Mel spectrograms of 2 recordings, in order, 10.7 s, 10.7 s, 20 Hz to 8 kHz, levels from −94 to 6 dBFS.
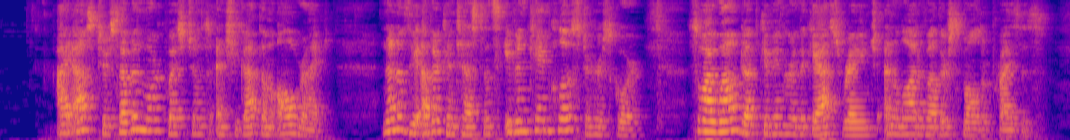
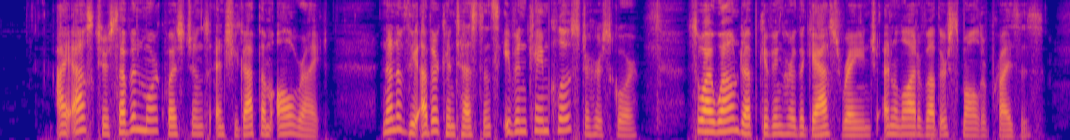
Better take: second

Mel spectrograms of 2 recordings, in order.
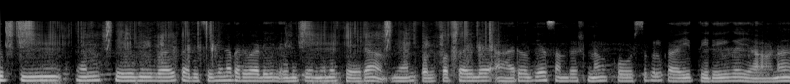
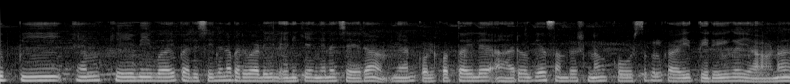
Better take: second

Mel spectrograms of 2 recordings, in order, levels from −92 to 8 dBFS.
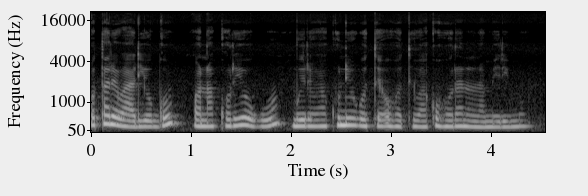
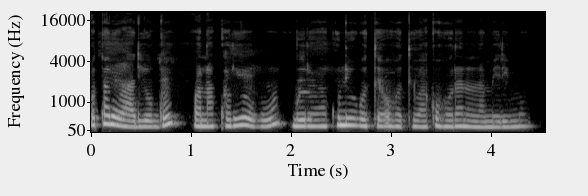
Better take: first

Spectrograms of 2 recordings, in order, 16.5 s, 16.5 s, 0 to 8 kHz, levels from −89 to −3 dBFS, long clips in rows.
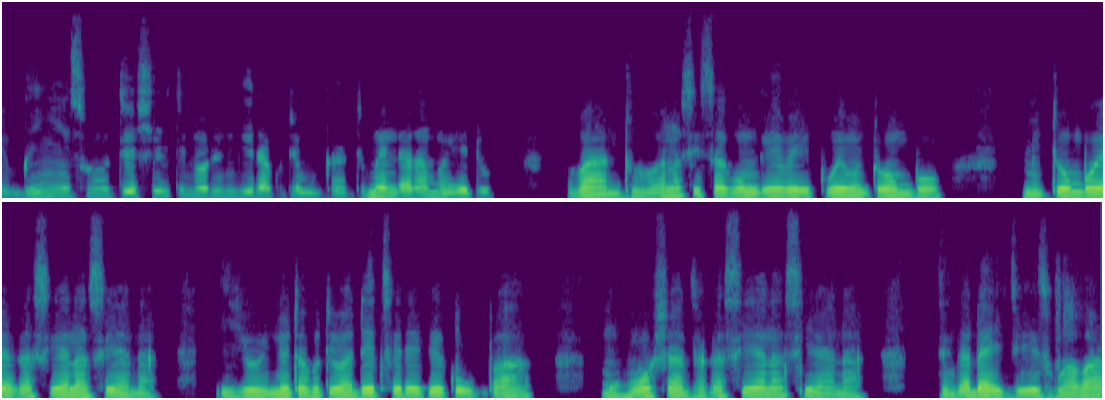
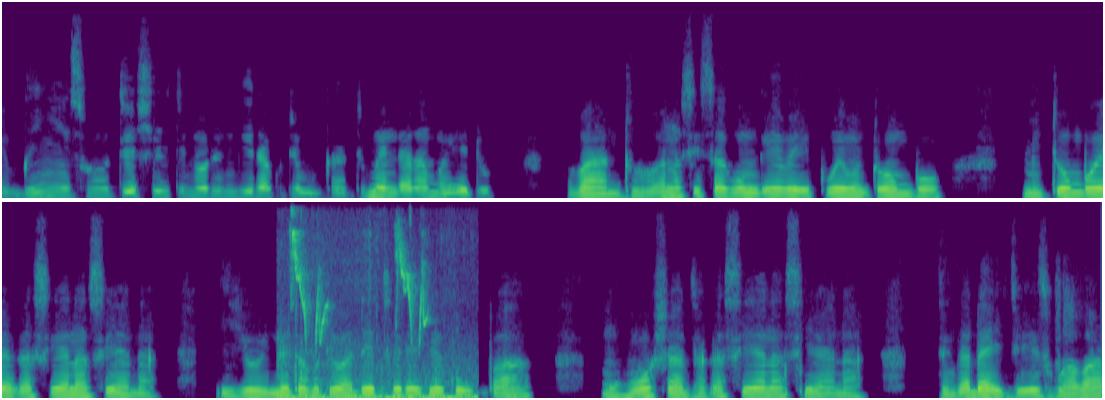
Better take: first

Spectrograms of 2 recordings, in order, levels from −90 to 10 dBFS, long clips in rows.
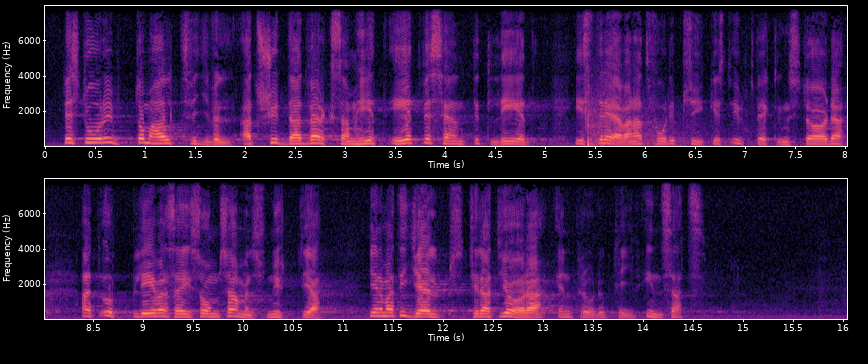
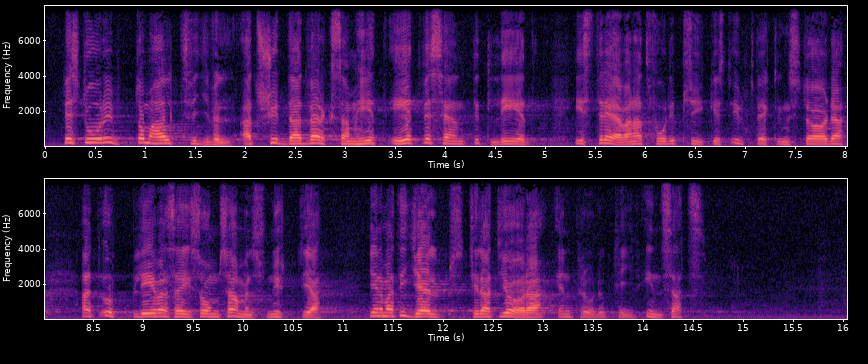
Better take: second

